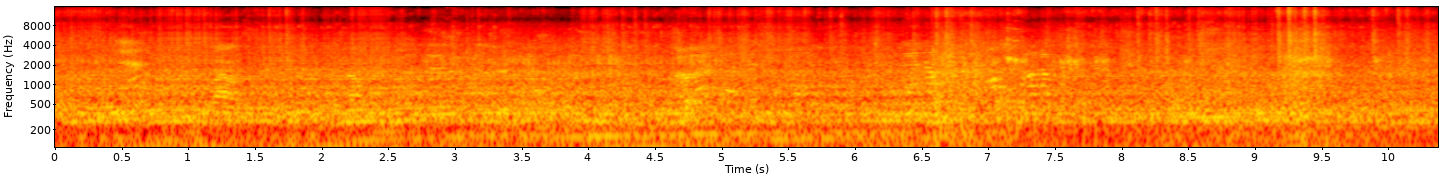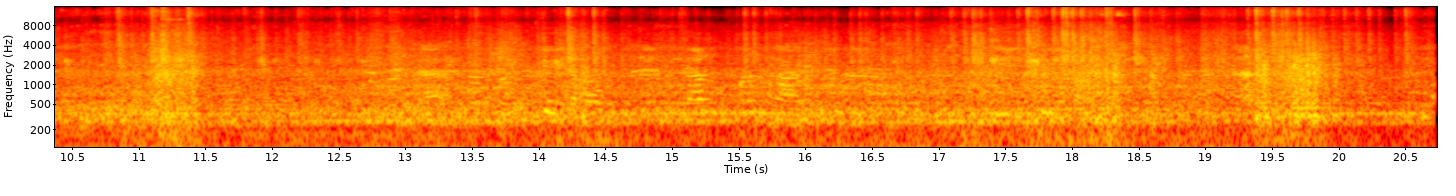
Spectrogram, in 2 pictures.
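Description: Mercedes-Benz Citaro G articulated city bus standing at idle: a steady low hum with several constant tones. A sharp knock about eleven seconds in and another near the end.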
